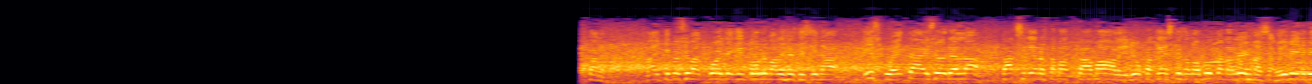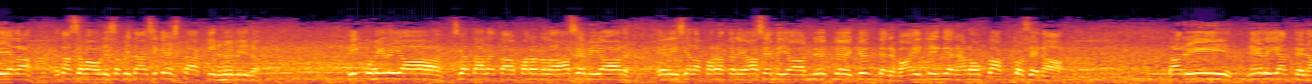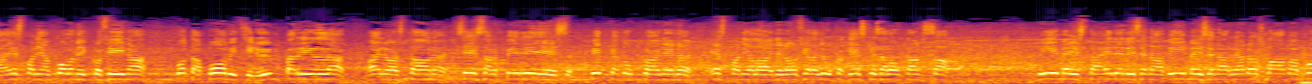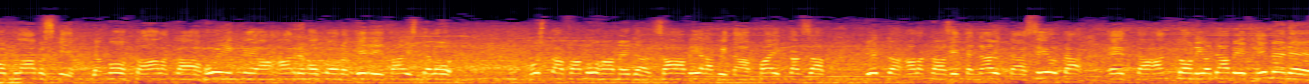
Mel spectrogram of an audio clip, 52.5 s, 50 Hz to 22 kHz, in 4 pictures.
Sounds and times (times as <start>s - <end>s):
Speech: 5.8s - 15.8s, 16.6s - 23.8s, 24.8s - 35.8s, 36.6s - 44.0s, 44.6s - 52.4s.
